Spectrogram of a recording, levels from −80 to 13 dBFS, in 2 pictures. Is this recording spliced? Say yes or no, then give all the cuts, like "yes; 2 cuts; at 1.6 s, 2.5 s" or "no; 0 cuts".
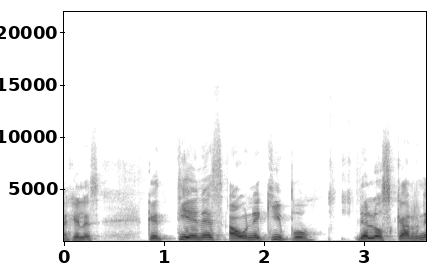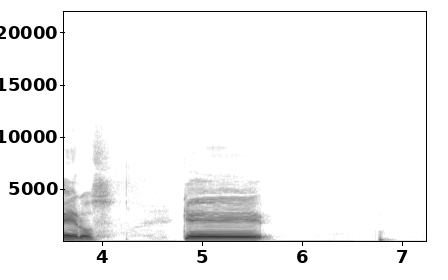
no; 0 cuts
